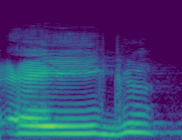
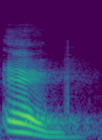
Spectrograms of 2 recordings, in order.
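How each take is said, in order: First: The vowel is drawn out longer. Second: The vowel is clipped very short. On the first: The speaker calls it wrong. "It's not an egg" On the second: The speaker calls it right. "So it's real short"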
